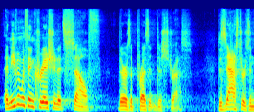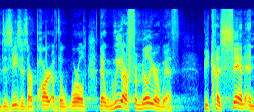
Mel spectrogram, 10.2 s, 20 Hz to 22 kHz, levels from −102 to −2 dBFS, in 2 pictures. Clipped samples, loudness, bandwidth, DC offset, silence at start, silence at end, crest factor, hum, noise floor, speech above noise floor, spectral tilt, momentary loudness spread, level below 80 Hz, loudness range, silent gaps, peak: under 0.1%; -24 LUFS; 16 kHz; under 0.1%; 0.1 s; 0 s; 18 dB; none; -64 dBFS; 40 dB; -5 dB/octave; 14 LU; -70 dBFS; 5 LU; none; -6 dBFS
